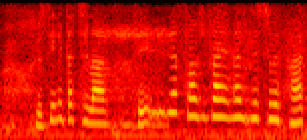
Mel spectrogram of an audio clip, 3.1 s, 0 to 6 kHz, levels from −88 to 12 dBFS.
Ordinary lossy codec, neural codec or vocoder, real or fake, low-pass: none; codec, 16 kHz, 0.5 kbps, FunCodec, trained on LibriTTS, 25 frames a second; fake; 5.4 kHz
